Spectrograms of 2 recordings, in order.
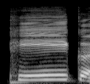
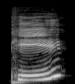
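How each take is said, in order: First: ठीक joined as one word with long ई; blended word. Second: ठीक split into ठी, pause, क; drawn-out ठी rising, then क alone; syllable by syllable. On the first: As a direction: read ठीक whole, stretching the ठी. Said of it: "खींच के पढ़ना है". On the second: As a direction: sound out ठीक in two separate parts. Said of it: "एक एक अक्षर का उच्चारण करना है". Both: Shown as a demonstration.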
